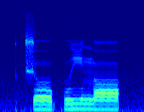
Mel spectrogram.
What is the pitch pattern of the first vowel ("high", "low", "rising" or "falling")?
low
